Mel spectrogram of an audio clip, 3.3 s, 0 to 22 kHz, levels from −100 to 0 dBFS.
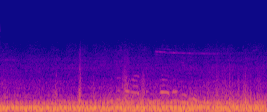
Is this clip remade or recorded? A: recorded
